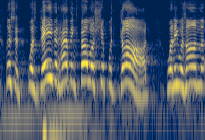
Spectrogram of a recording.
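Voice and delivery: loud, high fiery sermon build; preaching at full force. Acted. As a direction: drive the point home like a revival preacher. Preaching climax on David.

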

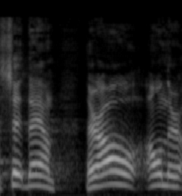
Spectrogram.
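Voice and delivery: usual speaking voice

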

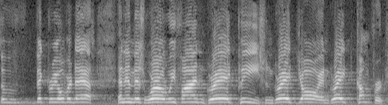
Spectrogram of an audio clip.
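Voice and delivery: ordinary delivery

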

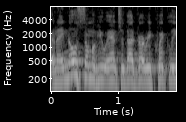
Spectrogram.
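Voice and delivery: ordinary talk, nothing marked

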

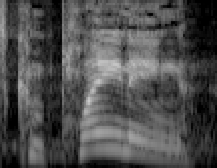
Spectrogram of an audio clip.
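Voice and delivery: "Complaining" drawn out very slowly and stressed; emphatic first word. Shown as a demonstration. Preacher stressing the Greek word order, slow emphatic "Complaining". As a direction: lean hard on "Complaining", stretched out. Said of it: "the most emphatic word".

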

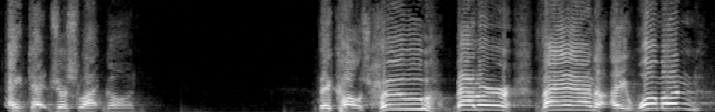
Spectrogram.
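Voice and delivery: ordinary talk, nothing marked

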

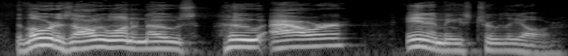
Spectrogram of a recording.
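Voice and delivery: ordinary talk

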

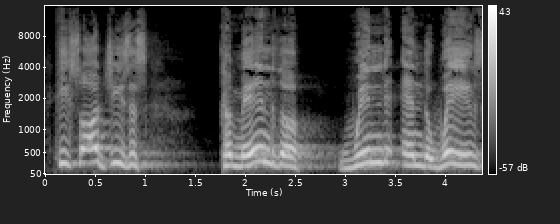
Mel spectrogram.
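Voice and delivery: preacher listing miracles Thomas witnessed, building up; rising preaching fervor. Real, not acted. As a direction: climb toward the peak. Building sermon climax.

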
